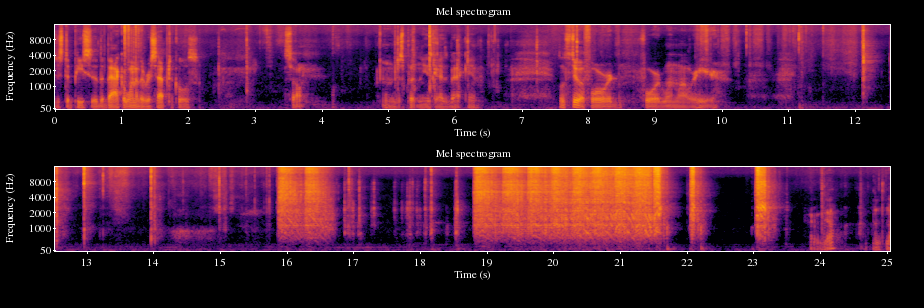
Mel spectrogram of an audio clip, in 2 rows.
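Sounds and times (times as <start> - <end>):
screws and plastic clicking: 15.0 - 22.4, 23.0 - 23.6
cordless screwdriver running: 15.8 - 16.8, 18.8 - 22.2, 23.0 - 23.4.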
